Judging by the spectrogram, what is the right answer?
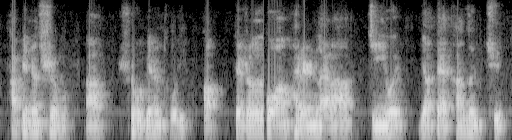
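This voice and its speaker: A man's voice: fairly low pitch, a little mellow, a little hiss or hum. A man casually retelling a classic story in a rambling way, full of tag questions and repeated fillers. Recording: echoey, dull lo-fi room recording.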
